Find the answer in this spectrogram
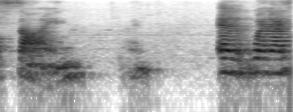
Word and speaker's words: sine: this hurts your heart or someone calls this sin let's not say you call this so i'm gonna put actually how we pronounce it that's called sine and when i say what is the sine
